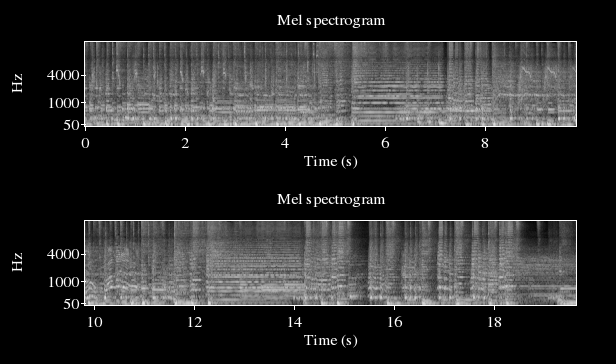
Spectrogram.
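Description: A large live band playing: drum kit and bass under a horn section of trumpets, trombone and saxophone, which holds long chords twice. The music drops out briefly about three-quarters of the way through, then comes back in.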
